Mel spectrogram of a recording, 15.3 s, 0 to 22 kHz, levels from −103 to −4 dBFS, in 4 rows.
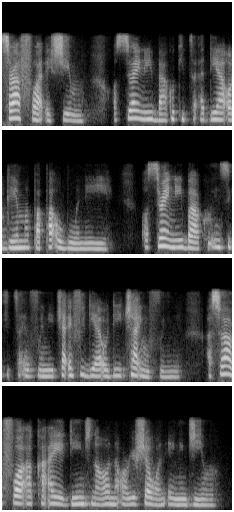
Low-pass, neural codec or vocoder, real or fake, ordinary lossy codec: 7.2 kHz; codec, 16 kHz, 0.5 kbps, X-Codec, WavLM features, trained on Multilingual LibriSpeech; fake; Opus, 16 kbps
